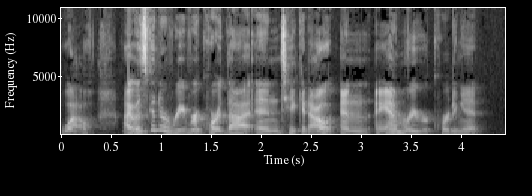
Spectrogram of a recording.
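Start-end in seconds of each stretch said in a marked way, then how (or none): none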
